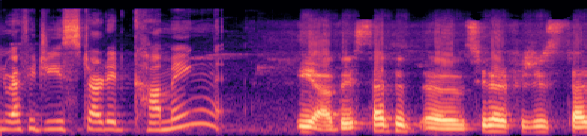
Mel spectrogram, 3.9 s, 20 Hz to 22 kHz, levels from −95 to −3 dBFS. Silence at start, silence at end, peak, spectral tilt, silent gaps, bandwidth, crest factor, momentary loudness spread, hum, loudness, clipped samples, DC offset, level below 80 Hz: 0 s; 0 s; 0 dBFS; -3 dB/octave; none; 16.5 kHz; 16 dB; 11 LU; none; -16 LUFS; under 0.1%; under 0.1%; -74 dBFS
